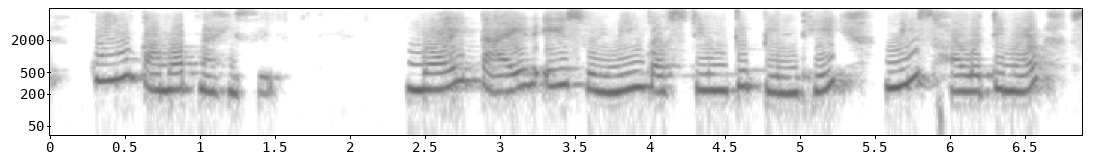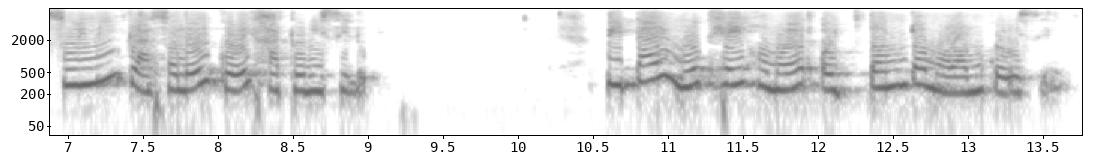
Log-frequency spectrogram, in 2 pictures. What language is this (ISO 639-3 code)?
asm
